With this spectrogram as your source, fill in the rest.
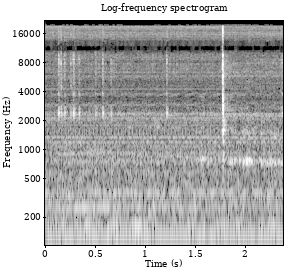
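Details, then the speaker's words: ECM Technika Profi IV espresso machine after service, with pipework to the heat exchanger descaled and the pump at 8 bar while brewing: only a faint, steady low hum with one light click, possibly slight crackling in the pump; normal quiet pump. "you can see, really silent. Brewing, I can adjust the pump, but it's at 8 bars right now. Completely silent. No noises whatsoever."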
